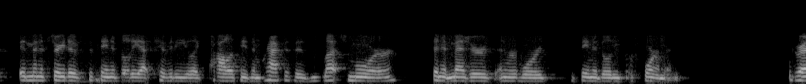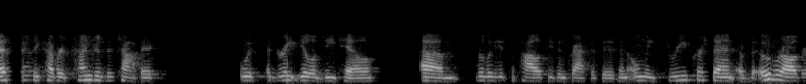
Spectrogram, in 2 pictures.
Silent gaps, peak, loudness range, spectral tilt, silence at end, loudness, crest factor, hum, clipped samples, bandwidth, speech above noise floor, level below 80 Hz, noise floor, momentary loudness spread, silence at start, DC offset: 7.28-7.88 s, 8.21-8.25 s, 9.82-10.46 s; -12 dBFS; 3 LU; -5 dB/octave; 0 s; -31 LUFS; 20 dB; none; under 0.1%; 4.5 kHz; over 60 dB; -68 dBFS; under -90 dBFS; 9 LU; 0.2 s; under 0.1%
